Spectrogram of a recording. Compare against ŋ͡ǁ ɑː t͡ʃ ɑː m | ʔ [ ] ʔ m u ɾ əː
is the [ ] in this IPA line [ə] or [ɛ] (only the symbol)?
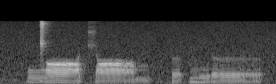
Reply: ə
